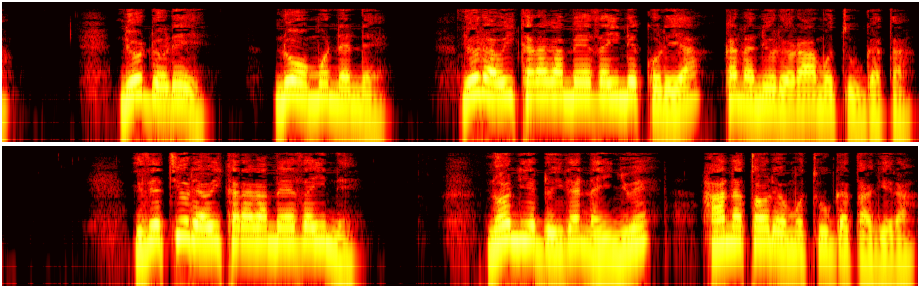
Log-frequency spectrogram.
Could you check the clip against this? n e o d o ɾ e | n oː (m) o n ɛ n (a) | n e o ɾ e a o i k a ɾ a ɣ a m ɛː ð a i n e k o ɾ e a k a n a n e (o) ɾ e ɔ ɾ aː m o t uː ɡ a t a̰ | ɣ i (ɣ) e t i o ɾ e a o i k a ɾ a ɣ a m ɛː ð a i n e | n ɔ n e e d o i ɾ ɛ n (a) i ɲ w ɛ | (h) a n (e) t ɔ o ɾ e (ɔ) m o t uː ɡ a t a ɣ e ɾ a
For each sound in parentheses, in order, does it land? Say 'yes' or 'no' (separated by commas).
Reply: yes, no, yes, no, yes, yes, no, yes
